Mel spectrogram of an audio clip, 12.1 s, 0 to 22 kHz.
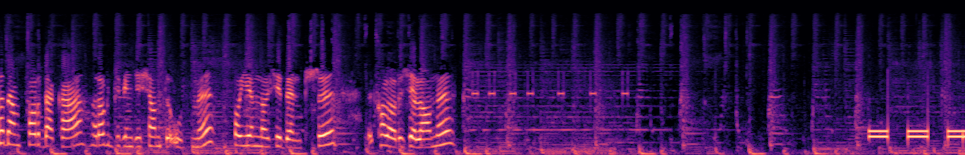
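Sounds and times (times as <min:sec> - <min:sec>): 
speech: 0:00.0 - 0:06.0
music: 0:00.0 - 0:12.0
telephone busy signal after a radio call-in line disconnects: 0:05.9 - 0:08.0, 0:10.9 - 0:12.0.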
